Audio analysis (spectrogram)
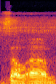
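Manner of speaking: normal talking voice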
